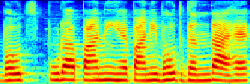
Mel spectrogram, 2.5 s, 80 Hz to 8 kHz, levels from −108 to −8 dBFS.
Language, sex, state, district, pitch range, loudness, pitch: Hindi, female, Bihar, West Champaran, 215-225 Hz, -16 LUFS, 220 Hz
